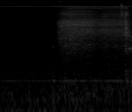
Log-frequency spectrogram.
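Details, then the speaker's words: Dog snoring while asleep in the background, tired out: a soft, hissing snore-like breath over a low room hum. "You can probably hear my dog is snoring in the background. This movie wore her out too."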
